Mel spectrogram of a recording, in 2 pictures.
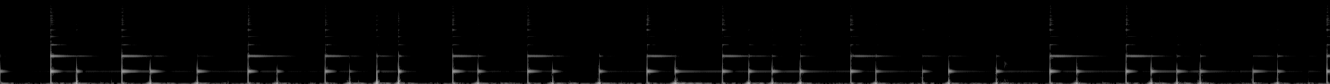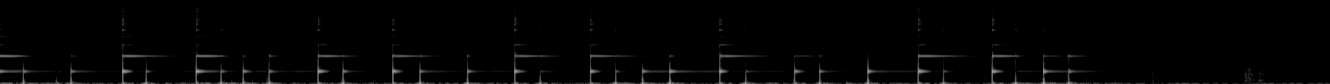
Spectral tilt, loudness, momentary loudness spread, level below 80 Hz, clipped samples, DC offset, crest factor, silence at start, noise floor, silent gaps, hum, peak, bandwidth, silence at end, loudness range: -5.5 dB/octave; -43 LUFS; 12 LU; -44 dBFS; under 0.1%; under 0.1%; 28 dB; 0 s; -65 dBFS; none; none; -12 dBFS; 16 kHz; 0.1 s; 4 LU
